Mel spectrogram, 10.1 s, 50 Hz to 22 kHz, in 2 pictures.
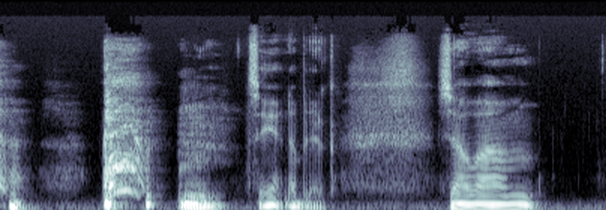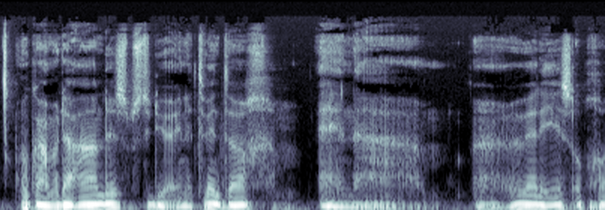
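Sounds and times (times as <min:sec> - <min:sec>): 
person coughing: 0:00.0 - 0:02.0
speech: 0:02.1 - 0:04.6, 0:05.2 - 0:08.4, 0:09.3 - 0:10.0.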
